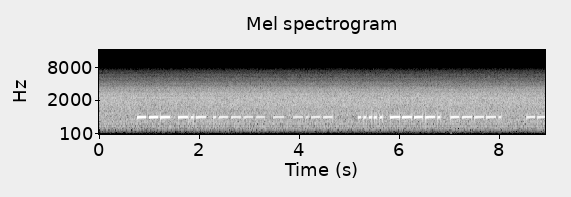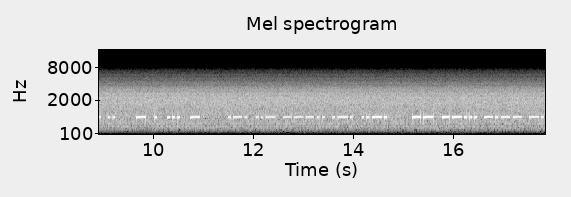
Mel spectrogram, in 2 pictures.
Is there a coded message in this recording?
Yes: Morse code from 0.7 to 17.9 s, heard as a keyed tone, hand-sent with a straight key, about 23 wpm, 760 Hz, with radio static and fading. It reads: OK1TY 599 MI TEST RU8RF …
